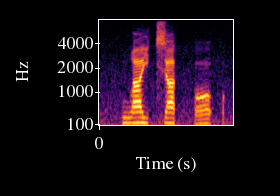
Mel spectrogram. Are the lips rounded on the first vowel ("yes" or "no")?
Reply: no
